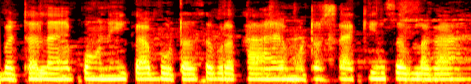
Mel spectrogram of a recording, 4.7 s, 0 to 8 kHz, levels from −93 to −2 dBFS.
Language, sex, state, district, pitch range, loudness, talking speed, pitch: Hindi, female, Bihar, Bhagalpur, 190-200 Hz, -15 LUFS, 165 wpm, 195 Hz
